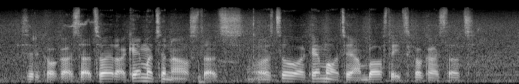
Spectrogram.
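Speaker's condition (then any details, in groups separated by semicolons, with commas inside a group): No condition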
